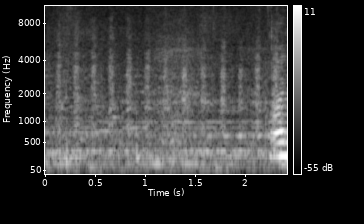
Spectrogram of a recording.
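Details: Labouring Staffordshire Bull Terrier bitch in a whelping pen, whelping her first pup. Soft, rapid breathy pants, about six per second, with a faint voice and a brief louder sound at the end.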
